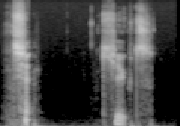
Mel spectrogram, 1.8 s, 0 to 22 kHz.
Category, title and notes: Speech > Solo speech
Cocky - Tch cute
oneshot, Voice-acting, smug, voice, sarcastic, cocky, dialogue, talk, Mid-20s, FR-AV2, Tascam, Vocal, Human, singletake, Video-game, Neumann, Man, U67, word, Single-take, NPC, Male, sound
